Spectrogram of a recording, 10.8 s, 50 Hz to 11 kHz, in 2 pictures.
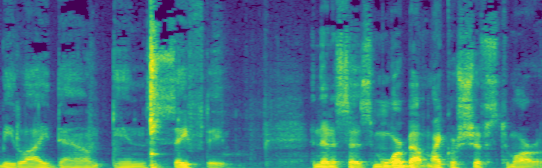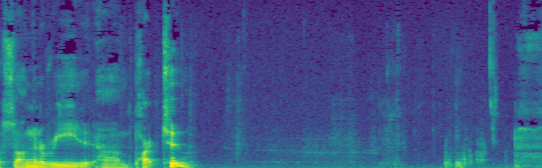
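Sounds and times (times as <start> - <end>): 
speech: 0.0 - 2.4, 3.1 - 7.4
person sipping hot coffee: 9.2 - 10.6
swallow: 9.8 - 10.8.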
